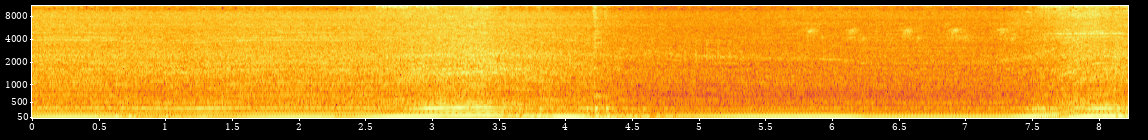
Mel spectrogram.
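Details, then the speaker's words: 2005 Mini Cooper S R53 supercharged: odd droning whir after each throttle lift-off as revs rise and fall, with lack of power; persists after timing chain, supercharger service, intake gaskets and catalytic converter removal. Cause still unknown. "still doing it so there's now all the intake gaskets and everything have been changed the timing's been changed the cat's been taken out of the system that's uh I thought it's blocked but"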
